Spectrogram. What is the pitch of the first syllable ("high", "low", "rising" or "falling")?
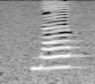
high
